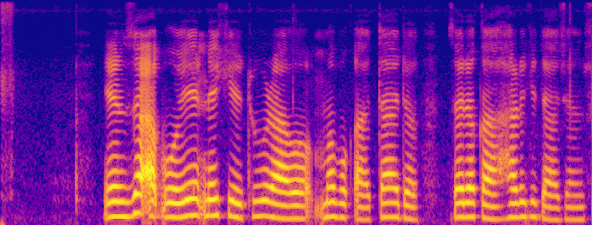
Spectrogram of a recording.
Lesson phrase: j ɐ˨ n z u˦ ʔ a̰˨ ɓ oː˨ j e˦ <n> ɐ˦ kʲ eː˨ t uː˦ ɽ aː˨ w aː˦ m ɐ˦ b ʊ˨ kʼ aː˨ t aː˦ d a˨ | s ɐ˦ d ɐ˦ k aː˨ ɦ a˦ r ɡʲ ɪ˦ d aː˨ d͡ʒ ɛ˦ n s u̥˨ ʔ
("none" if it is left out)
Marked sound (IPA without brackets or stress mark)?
n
